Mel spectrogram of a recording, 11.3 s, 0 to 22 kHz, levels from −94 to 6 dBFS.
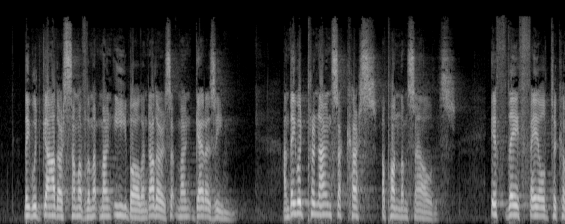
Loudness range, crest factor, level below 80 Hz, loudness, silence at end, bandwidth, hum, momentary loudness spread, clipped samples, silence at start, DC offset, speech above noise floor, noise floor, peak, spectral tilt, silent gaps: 4 LU; 18 dB; -56 dBFS; -20 LUFS; 0 s; 16 kHz; none; 11 LU; under 0.1%; 0.5 s; under 0.1%; 41 dB; -61 dBFS; -2 dBFS; -4.5 dB/octave; none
